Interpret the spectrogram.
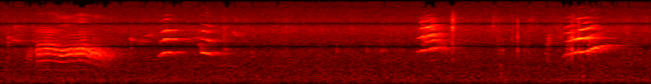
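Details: Greater Racket-tailed Drongo, a regular visitor to a garden pond in western Thailand, gives loud, varied metallic calls and chattering notes in four or five bursts, over a steady high insect-like hum.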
